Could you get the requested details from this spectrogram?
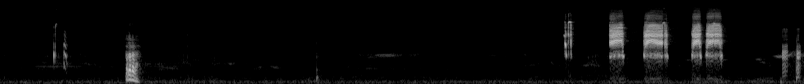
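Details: Black francolin (kala teetar) call: a few brief scratchy notes and one rising note, then after a pause a loud rasping series of four coarse, buzzy bursts in quick succession, followed by fainter clicks, in otherwise quiet surroundings.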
